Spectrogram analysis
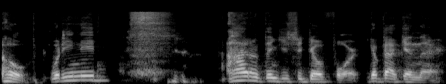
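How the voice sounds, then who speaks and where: A man's voice: mid-range voice, sing-song, moderate pace, dry recording. A man chatting casually as a guest, easygoing and slangy, rambling as he goes. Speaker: interview guest, competitive cornhole player. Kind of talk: casual chat.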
